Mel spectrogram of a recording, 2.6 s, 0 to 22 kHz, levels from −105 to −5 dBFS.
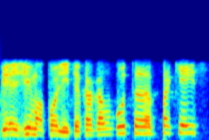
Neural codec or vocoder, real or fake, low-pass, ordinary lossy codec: vocoder, 24 kHz, 100 mel bands, Vocos; fake; 3.6 kHz; Opus, 24 kbps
